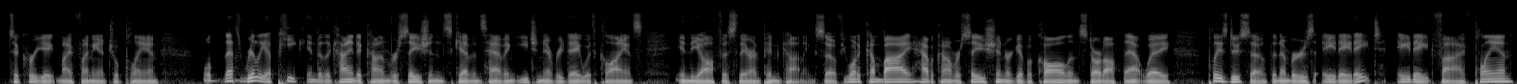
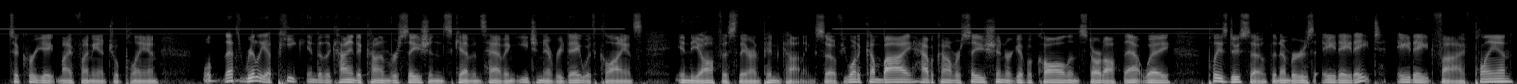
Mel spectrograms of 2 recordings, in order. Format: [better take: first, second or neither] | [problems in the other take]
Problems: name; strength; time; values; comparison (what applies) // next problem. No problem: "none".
first | high-pitched whine; noticeable; until 6 s and from 8.5 to 12 s; 5.5 kHz, 15 dB below the speech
